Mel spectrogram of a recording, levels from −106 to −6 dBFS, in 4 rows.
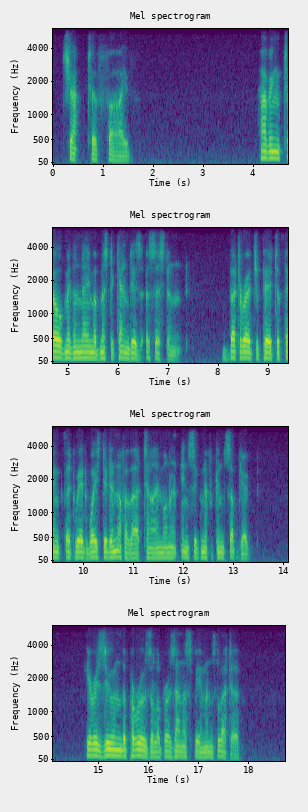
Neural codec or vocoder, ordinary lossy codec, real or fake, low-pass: none; Opus, 32 kbps; real; 5.4 kHz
